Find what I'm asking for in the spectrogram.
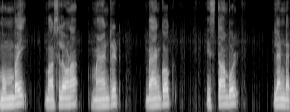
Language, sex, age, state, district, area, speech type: Malayalam, male, 45-60, Kerala, Wayanad, rural, spontaneous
